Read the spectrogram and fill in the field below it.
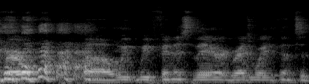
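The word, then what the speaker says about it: Maryville: Marville is how you pronounce it? Marvel.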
